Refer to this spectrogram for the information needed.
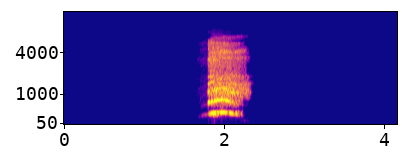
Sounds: Sniff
